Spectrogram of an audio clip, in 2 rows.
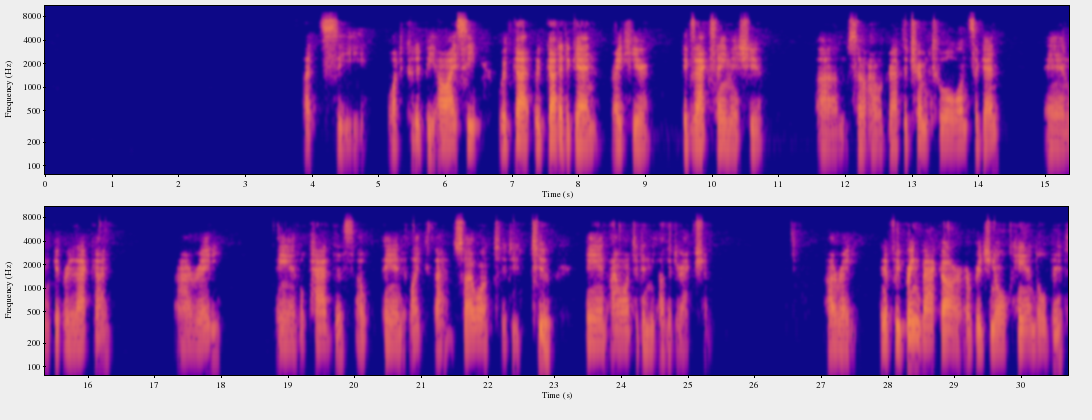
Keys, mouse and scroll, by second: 1.8-4.1 scroll down 3, 4.1-4.8 scroll down 1, 4.8-6.4 scroll down 1, 6.4-7.0 scroll down 1, 7.0 F2, 7.5-9.5 drag, 9.5 F2, 10.6 shift+F2, 12.9 right click, 13.0-15.2 drag, 15.2 Escape, 16.1-17.7 drag, 18.7-20.3 drag, 20.8-22.3 drag, 22.3 Tab, 23.8 click, 25.0 click, 27.0-28.0 scroll up 1, 28.0 click, 28.8 click, 29.8-30.7 middle drag, 29.8-30.6 scroll up 1, 30.6-30.7 scroll up 1.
